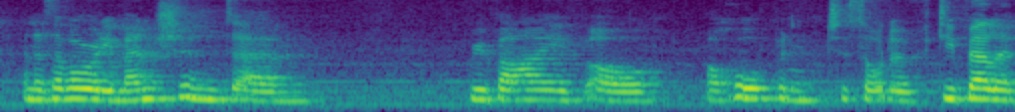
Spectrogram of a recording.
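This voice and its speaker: A woman speaks at a moderate pace with fairly even intonation. Light background noise and audible room echo are present. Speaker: council presenter. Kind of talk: conference presentation. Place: hall. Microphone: camera far.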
